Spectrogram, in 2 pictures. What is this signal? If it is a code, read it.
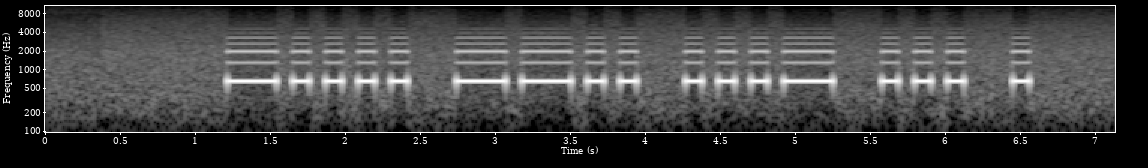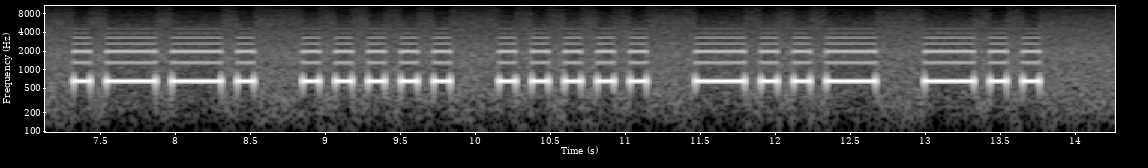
Morse code, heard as a keyed tone, machine-sent, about 11 wpm, 650 Hz. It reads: 6ZVSE P55XD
